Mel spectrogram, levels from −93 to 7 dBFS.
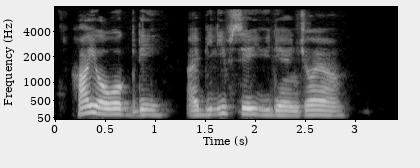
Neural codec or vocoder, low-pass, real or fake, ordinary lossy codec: none; 7.2 kHz; real; AAC, 48 kbps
